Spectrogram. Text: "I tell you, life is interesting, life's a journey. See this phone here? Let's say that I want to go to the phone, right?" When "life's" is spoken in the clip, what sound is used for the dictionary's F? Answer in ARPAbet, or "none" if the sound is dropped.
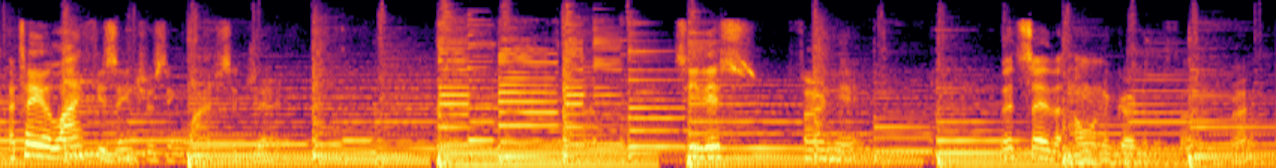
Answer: none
